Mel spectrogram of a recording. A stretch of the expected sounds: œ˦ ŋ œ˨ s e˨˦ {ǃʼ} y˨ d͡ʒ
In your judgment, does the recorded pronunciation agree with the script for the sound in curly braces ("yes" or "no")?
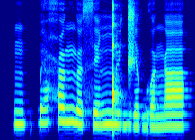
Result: no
